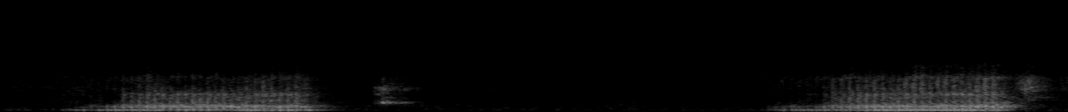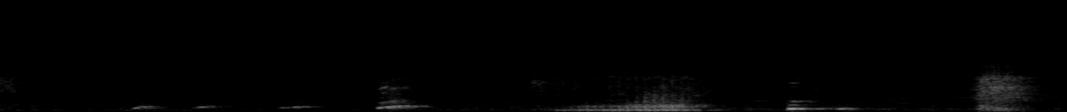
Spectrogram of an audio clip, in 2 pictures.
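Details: Pet English Bulldog snoring: deep, rough, breathy snores roughly one second long, repeated every three to four seconds, with small snuffles and clicks in the quiet gaps.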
